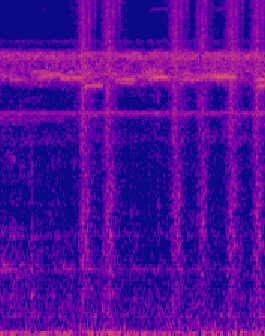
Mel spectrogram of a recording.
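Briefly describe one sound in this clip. Footsteps tap softly on the ground.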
